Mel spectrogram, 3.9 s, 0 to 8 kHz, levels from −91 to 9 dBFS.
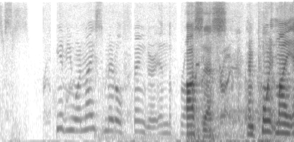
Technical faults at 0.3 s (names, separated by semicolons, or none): audio dropout to a faint residue; comfort noise in place of the background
